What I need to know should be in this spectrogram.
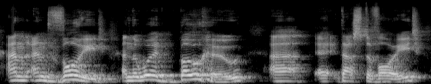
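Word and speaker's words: בֹּהוּ: And the word bohu, that's the void. It rhymes with tohu and bohu.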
